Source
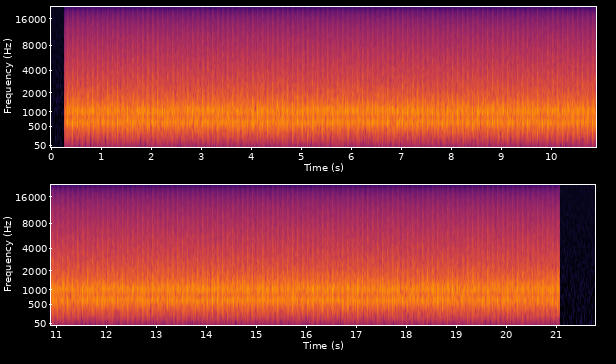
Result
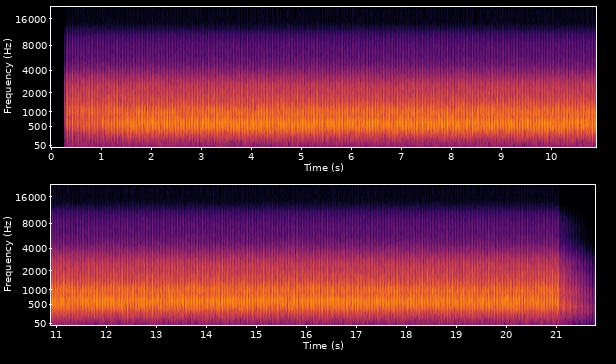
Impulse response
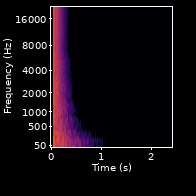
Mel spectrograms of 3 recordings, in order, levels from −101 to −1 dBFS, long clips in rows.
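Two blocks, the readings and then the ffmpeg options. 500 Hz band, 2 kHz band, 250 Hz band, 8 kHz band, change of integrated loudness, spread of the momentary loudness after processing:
+0.5 dB, -6.5 dB, -0.5 dB, under -20 dB, -3.5 dB, 1 LU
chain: -filter_complex "[0:a]lowpass=f=9.7k:w=0.5412,lowpass=f=9.7k:w=1.3066,tremolo=f=98:d=0.947,acrossover=split=370|600|4300[a][b][c][d];[b]dynaudnorm=f=490:g=5:m=15.5dB[e];[a][e][c][d]amix=inputs=4:normalize=0,aeval=exprs='sgn(val(0))*max(abs(val(0))-0.00631,0)':c=same,highshelf=f=3.6k:t=q:w=1.5:g=-9.5,asplit=8[f][g][h][i][j][k][l][m];[g]adelay=119,afreqshift=-32,volume=-12.5dB[n];[h]adelay=238,afreqshift=-64,volume=-16.5dB[o];[i]adelay=357,afreqshift=-96,volume=-20.5dB[p];[j]adelay=476,afreqshift=-128,volume=-24.5dB[q];[k]adelay=595,afreqshift=-160,volume=-28.6dB[r];[l]adelay=714,afreqshift=-192,volume=-32.6dB[s];[m]adelay=833,afreqshift=-224,volume=-36.6dB[t];[f][n][o][p][q][r][s][t]amix=inputs=8:normalize=0,volume=-5dB"

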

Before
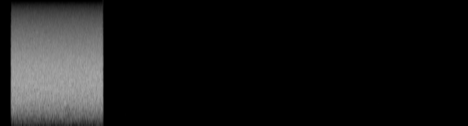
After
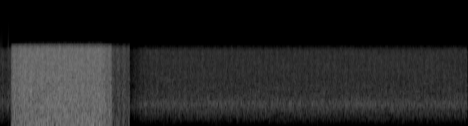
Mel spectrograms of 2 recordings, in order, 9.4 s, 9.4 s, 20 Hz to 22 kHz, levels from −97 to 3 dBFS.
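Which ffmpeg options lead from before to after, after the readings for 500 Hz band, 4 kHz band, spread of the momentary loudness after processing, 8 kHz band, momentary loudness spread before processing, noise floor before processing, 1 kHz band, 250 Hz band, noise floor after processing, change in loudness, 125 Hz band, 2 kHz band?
-10.0 dB, -15.5 dB, 12 LU, -28.5 dB, 4 LU, -85 dBFS, -18.0 dB, +0.5 dB, -65 dBFS, -17.5 dB, n/a, -20.0 dB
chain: -filter_complex "[0:a]highpass=320,equalizer=f=620:t=o:w=0.64:g=9,alimiter=limit=-21.5dB:level=0:latency=1:release=16,acompressor=mode=upward:threshold=-37dB:ratio=2.5,aresample=11025,aeval=exprs='(mod(70.8*val(0)+1,2)-1)/70.8':c=same,aresample=44100,tremolo=f=58:d=0.974,asplit=2[a][b];[b]aecho=0:1:41|163|176|533:0.501|0.596|0.631|0.211[c];[a][c]amix=inputs=2:normalize=0,volume=2dB"

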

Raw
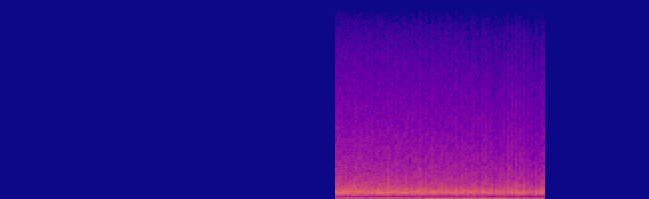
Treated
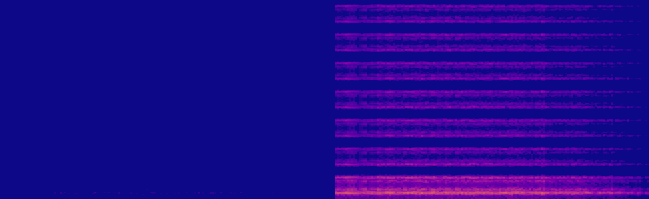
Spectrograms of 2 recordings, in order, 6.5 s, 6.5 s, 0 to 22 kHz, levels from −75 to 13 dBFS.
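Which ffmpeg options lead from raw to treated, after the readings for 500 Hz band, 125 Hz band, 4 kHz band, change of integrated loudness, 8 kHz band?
-8.0 dB, -31.0 dB, -15.0 dB, -11.0 dB, -10.5 dB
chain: -filter_complex "[0:a]asplit=3[a][b][c];[a]bandpass=f=730:t=q:w=8,volume=0dB[d];[b]bandpass=f=1.09k:t=q:w=8,volume=-6dB[e];[c]bandpass=f=2.44k:t=q:w=8,volume=-9dB[f];[d][e][f]amix=inputs=3:normalize=0,asplit=2[g][h];[h]adelay=23,volume=-5dB[i];[g][i]amix=inputs=2:normalize=0,areverse,acompressor=mode=upward:threshold=-45dB:ratio=2.5,areverse,acrusher=samples=14:mix=1:aa=0.000001,equalizer=f=4.9k:w=1.2:g=-7.5,asplit=2[j][k];[k]aecho=0:1:410|676.5|849.7|962.3|1036:0.631|0.398|0.251|0.158|0.1[l];[j][l]amix=inputs=2:normalize=0,volume=-6.5dB"

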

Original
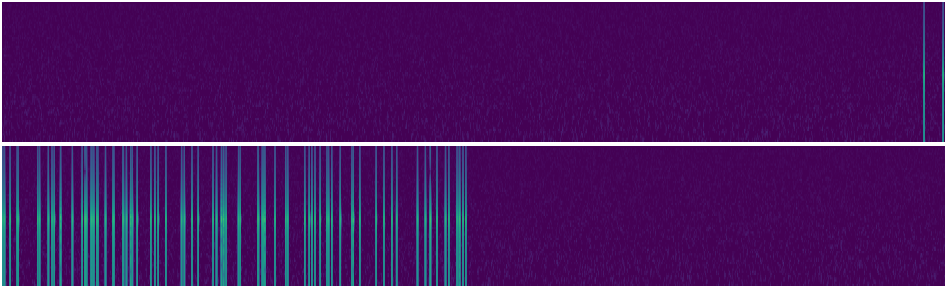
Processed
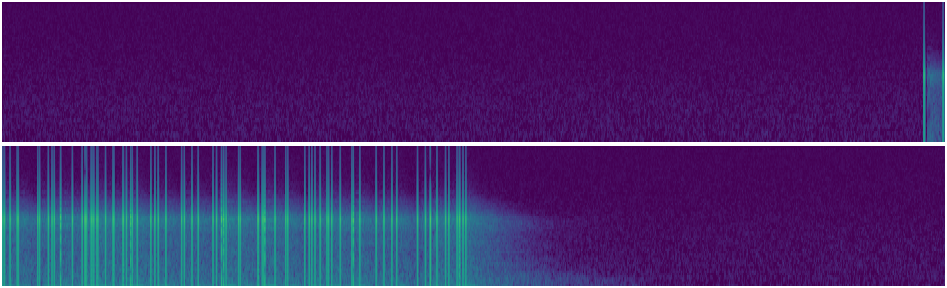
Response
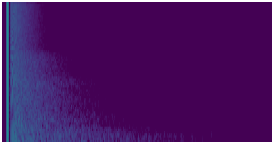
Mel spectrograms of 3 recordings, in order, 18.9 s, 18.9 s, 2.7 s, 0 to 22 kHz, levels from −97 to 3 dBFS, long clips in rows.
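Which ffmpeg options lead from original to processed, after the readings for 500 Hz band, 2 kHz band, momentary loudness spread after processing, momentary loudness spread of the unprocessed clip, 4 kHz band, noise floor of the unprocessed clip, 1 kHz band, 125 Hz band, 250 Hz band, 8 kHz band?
+4.0 dB, +2.5 dB, 5 LU, 5 LU, +2.0 dB, -78 dBFS, +4.0 dB, +4.5 dB, +4.5 dB, +1.0 dB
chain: -filter_complex "[0:a]asplit=2[a][b];[1:a]atrim=start_sample=2205,highshelf=f=3.4k:g=-10[c];[b][c]afir=irnorm=-1:irlink=0,volume=2dB[d];[a][d]amix=inputs=2:normalize=0,volume=-1.5dB"

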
